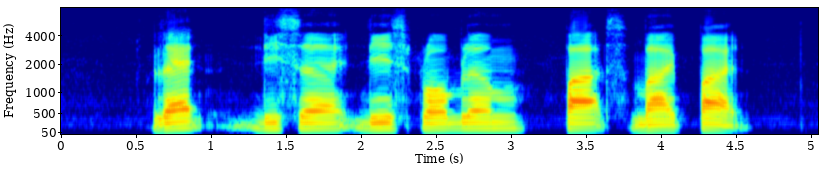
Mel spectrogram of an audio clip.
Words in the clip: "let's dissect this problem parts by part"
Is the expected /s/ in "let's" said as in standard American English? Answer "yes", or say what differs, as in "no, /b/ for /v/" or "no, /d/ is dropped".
no, /s/ is dropped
